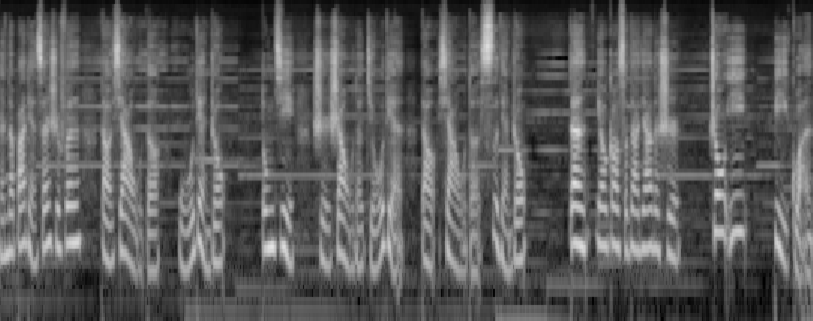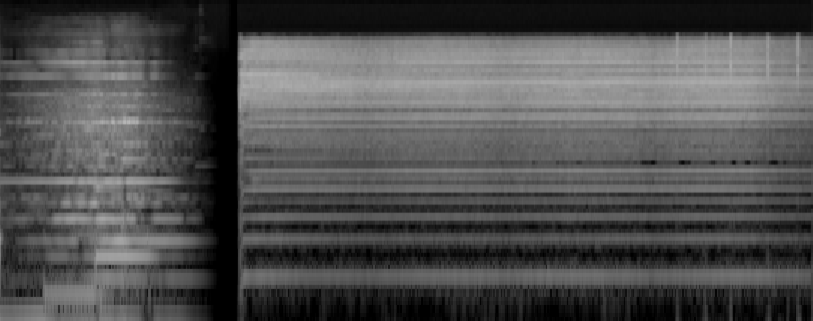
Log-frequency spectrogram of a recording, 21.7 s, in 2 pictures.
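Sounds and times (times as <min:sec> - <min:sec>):
speech: 0:00.0 - 0:11.0
electric hair clippers buzzing: 0:14.0 - 0:21.6.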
